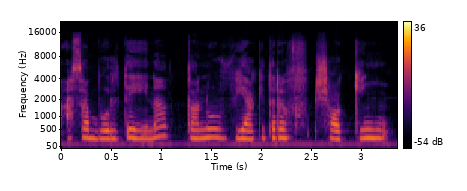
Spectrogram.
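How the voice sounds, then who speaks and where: A woman narrating a love story in a soft, unhurried way, often dropping to a whispery tone. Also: fairly high pitch, level tone, husky, no echo. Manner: slow, soft, drops to whispery asides.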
